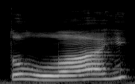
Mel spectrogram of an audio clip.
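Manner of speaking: اللہ with a full, heavy, velarized lam, drawn out slowly; heavy lam in Allah. Shown as a demonstration. Tajweed teacher demonstrating a heavy lam to students. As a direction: raise the back of the tongue on اللہ. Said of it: "تو لا نہیں بلکہ تو اللہ".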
